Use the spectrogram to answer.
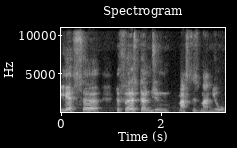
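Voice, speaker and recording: This man has an English accent and a high pitch. His tone is bright and sharp, and his pitch varies by an ordinary amount. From England. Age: 50s. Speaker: podcast guest, online game player. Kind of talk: casual chat.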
